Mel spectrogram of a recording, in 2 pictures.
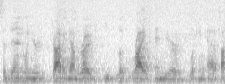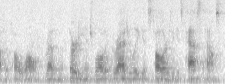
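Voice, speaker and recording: A man's voice: deep voice, flat delivery, fairly quick, few pauses. A man giving an informal explanatory presentation at a public hearing, conversational and thinking aloud as he goes. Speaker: house designer presenting to a review commission. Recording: echoey room, clearly audible background noise.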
